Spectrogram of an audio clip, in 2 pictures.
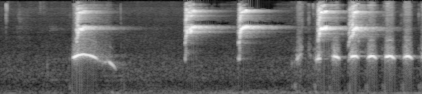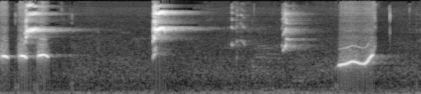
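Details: Several birds call: sharp high chirps, then a quick series of about eight short, evenly spaced whistled notes, more high chirps, and a final rising-falling whistle.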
